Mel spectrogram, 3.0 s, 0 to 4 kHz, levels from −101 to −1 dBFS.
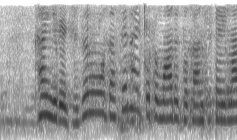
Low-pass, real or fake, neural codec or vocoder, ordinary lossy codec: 3.6 kHz; fake; codec, 44.1 kHz, 3.4 kbps, Pupu-Codec; AAC, 16 kbps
